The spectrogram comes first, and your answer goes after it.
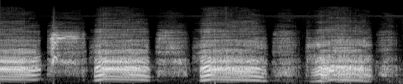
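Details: Cattle guard donkey in a Florida prairie pasture, charging at an intruder behind a fence while protecting its territory and cattle; loud hee-haw brays, harsh rasping in-breaths alternating with strained honking exhalations, about once a second.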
